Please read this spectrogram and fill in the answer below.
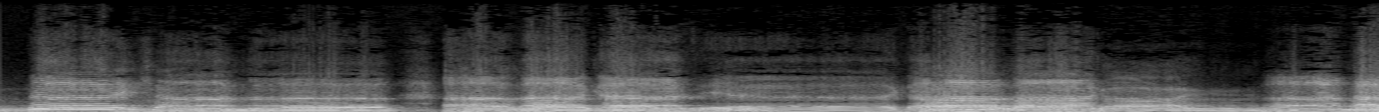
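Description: A slow chanted melody sung in long held notes that glide from one pitch to the next, with a short break about three seconds in.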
